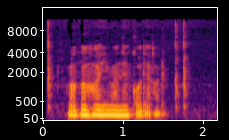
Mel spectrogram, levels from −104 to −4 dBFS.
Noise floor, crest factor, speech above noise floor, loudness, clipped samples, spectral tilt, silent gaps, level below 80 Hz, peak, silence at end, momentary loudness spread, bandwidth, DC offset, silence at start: -44 dBFS; 16 dB; 22 dB; -24 LUFS; under 0.1%; -8 dB/octave; none; -54 dBFS; -8 dBFS; 0.4 s; 19 LU; 11 kHz; under 0.1%; 0.05 s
